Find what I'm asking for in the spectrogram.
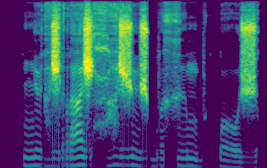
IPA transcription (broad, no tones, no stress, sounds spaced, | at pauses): n y ɾ a̤ ʒ r a ʒ ħ a̤ ʒ y ʒ b ə x ɨ m b ə̤ k͡p o ʒ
